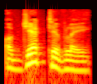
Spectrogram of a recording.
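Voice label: "objectively", British English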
